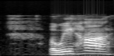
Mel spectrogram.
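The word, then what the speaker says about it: OEHHA: environmental health hazard assessment oiha oe that's how we pronounce it owiha is the smallest part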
